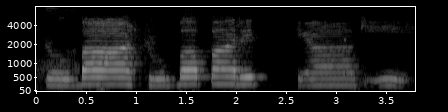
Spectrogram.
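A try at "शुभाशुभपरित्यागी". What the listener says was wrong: See here, Shubha is Mahapran, okay? Aspirated one. Shubha shubha parityagi.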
